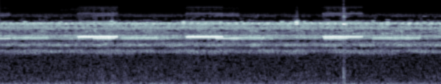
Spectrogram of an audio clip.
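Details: Cricket chirping in a misty field: steady high, thin trilling throughout, with a few brighter chirp bursts spaced about a second apart and one faint brief click.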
